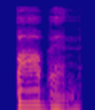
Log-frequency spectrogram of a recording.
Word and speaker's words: bourbon: So, the name of this whiskey is bourbon, pronounced in English as bobin.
